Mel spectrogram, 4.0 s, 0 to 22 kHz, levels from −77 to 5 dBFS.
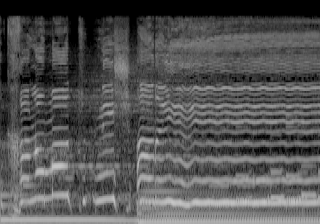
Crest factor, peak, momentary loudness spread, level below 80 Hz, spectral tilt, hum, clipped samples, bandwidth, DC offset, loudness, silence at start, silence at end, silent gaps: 14 dB; -4 dBFS; 3 LU; -26 dBFS; -3 dB/octave; none; under 0.1%; 16.5 kHz; under 0.1%; -17 LUFS; 0 s; 0 s; none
